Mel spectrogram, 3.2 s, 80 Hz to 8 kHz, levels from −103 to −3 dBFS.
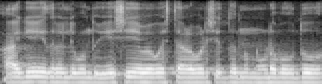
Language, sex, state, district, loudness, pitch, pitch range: Kannada, male, Karnataka, Koppal, -13 LUFS, 130 Hz, 125-130 Hz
